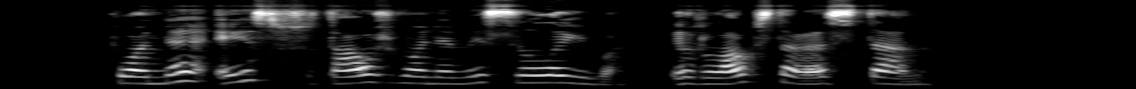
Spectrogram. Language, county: Lithuanian, Vilnius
